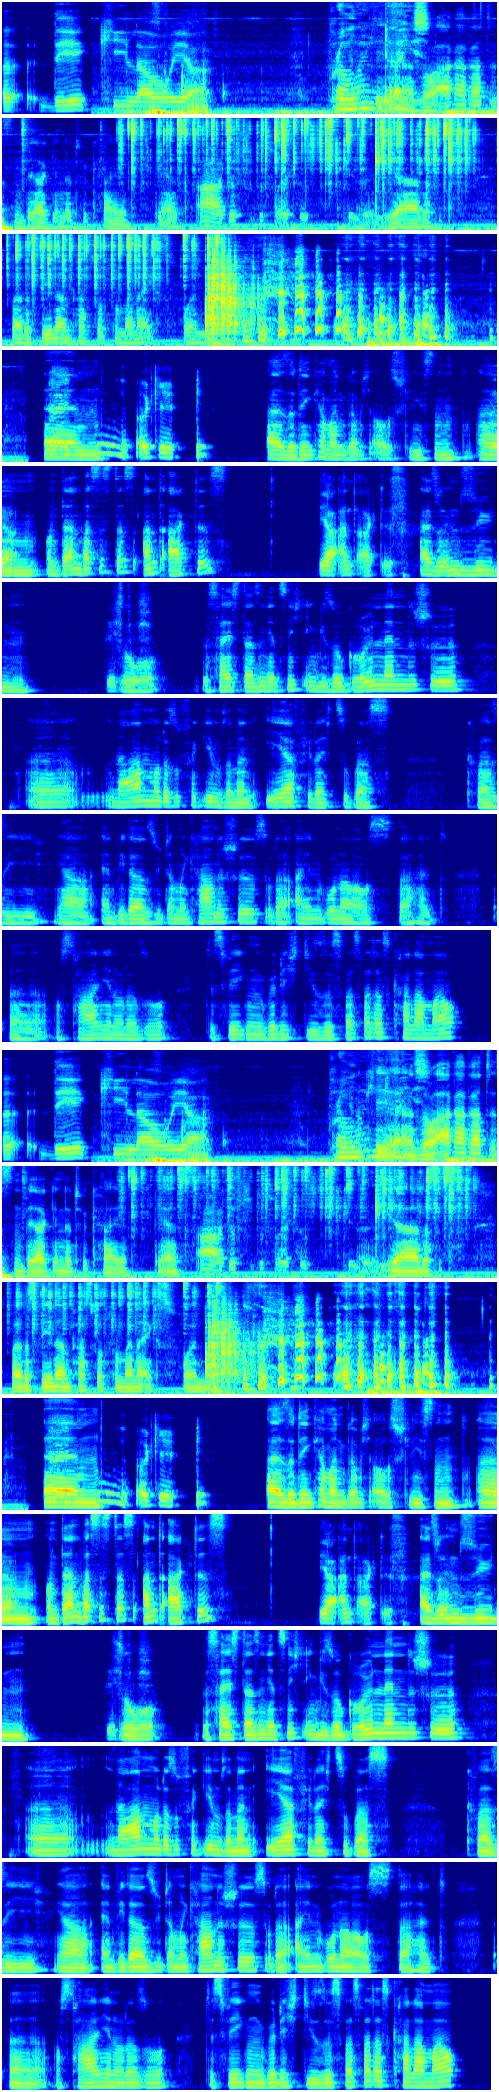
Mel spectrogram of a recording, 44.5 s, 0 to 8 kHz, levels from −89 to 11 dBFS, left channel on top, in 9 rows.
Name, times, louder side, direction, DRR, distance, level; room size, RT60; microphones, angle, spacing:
voice 1, 0.0-2.1 3.3-3.7 6.9-8.0 8.4-8.8 12.5-13.3 15.3-15.5 15.8-16.9 19.7-20.0 23.0-23.9 25.8-26.2, equal, ahead, 0.3 m, -33 dB
sound 1, 1.0-15.1, left 5 dB, 85° left, 0.6 m, -30 dB
voice 2, 3.5-6.9 8.5-12.9 13.3-14.4 15.3-15.8 17.5-22.0 24.0-25.0 25.9-26.3 26.8-29.4 29.9-33.6 34.4-39.0 39.7-41.3 41.6-44.1, right 5 dB, 65° right, 0.4 m, -32 dB
3.3 x 2.1 x 4.1 m
head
